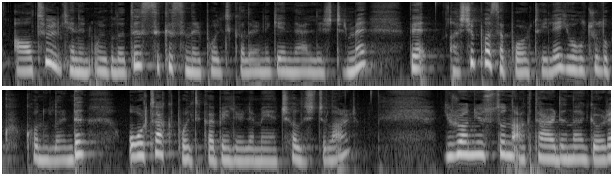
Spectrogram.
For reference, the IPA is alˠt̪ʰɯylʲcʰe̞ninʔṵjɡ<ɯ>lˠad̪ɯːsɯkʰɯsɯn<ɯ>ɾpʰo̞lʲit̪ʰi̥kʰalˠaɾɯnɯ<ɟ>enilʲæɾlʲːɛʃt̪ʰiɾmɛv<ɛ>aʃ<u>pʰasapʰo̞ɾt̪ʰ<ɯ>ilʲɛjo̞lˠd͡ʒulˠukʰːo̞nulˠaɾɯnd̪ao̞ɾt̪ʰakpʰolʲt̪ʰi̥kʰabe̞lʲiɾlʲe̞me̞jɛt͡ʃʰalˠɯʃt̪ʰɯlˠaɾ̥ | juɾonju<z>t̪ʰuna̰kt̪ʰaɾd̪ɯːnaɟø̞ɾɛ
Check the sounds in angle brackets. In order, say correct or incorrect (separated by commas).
incorrect, correct, correct, correct, incorrect, incorrect, incorrect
